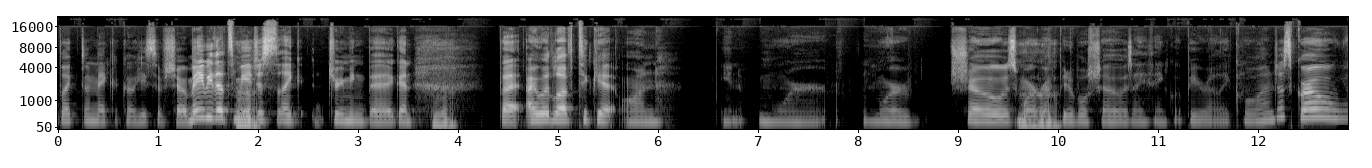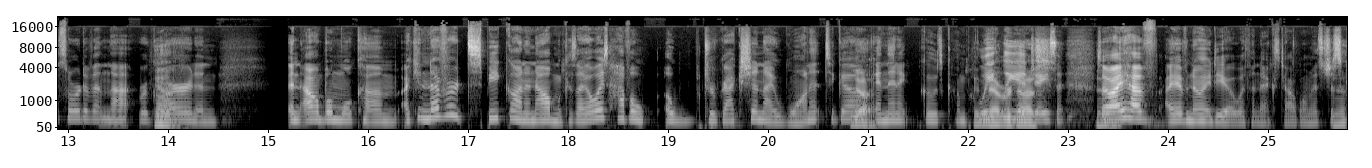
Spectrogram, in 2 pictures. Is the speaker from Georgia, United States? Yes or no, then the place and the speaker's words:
yes; Athens, Georgia, United States; also born or lived in California; I love being from Athens. I think it's great. This is, you know, pretty much where I'm from. I'm from California, but I moved here when I was really young.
